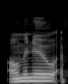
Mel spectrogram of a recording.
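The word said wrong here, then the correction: Omenihu: from the edge that I Omenahu. – thank you.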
